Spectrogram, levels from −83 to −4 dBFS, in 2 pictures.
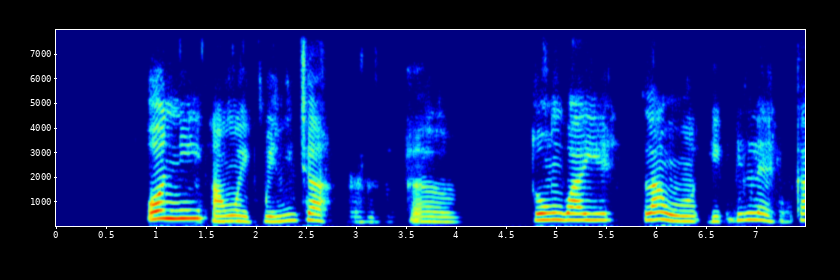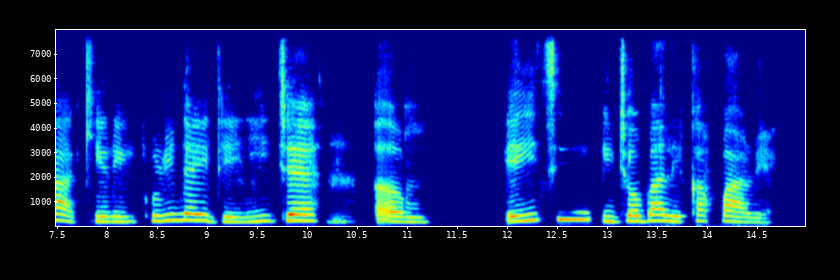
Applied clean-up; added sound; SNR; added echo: neural mask model Resemble Enhance denoiser.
